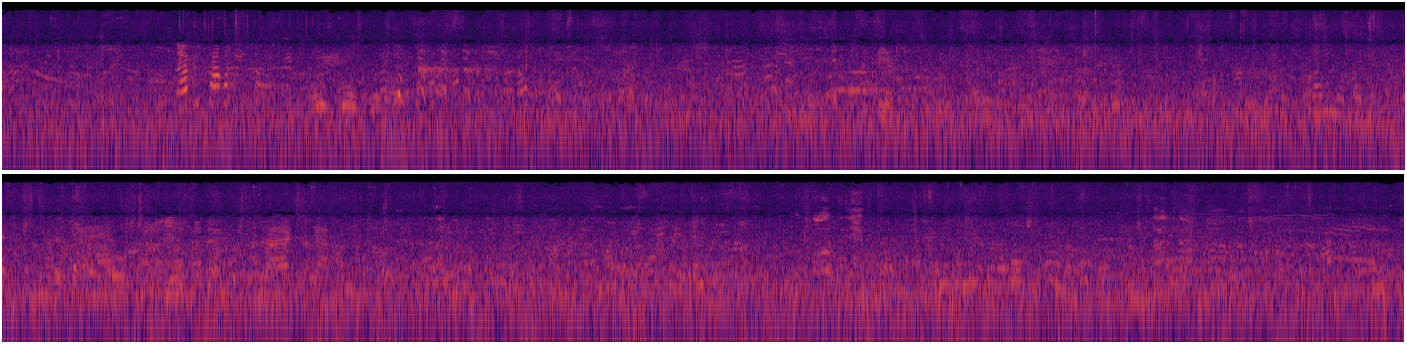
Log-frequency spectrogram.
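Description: Footsteps shuffle on stone paving.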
